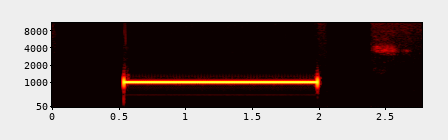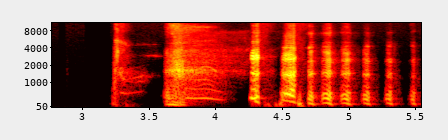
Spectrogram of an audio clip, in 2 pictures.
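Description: A single steady, high-pitched censor bleep holds for about a second and a half, then after a pause a voice quickly imitates a string of beeps, about eight in a row.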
